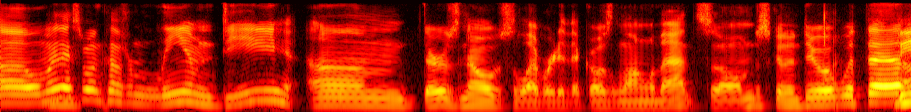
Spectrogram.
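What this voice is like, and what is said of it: Usual voice. Nothing is said of it.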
